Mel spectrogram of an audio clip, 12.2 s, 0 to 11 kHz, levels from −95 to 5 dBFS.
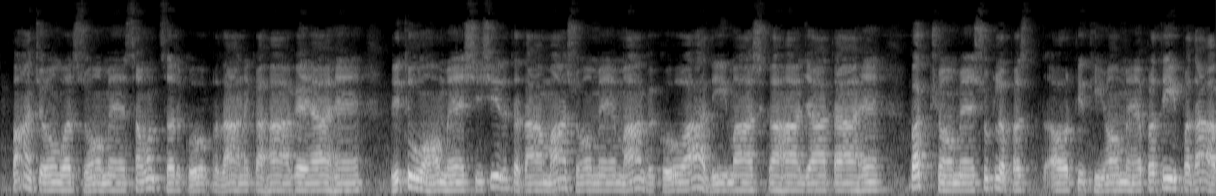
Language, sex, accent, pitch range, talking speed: Hindi, male, native, 120-150 Hz, 135 wpm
